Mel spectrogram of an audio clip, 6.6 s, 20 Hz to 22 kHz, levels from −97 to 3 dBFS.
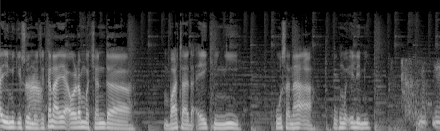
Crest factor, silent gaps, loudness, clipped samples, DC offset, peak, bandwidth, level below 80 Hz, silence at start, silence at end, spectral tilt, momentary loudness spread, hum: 16 dB; none; -26 LUFS; under 0.1%; under 0.1%; -10 dBFS; 14 kHz; -52 dBFS; 0 s; 0 s; -7 dB/octave; 15 LU; none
